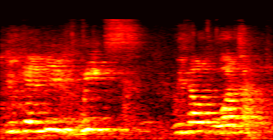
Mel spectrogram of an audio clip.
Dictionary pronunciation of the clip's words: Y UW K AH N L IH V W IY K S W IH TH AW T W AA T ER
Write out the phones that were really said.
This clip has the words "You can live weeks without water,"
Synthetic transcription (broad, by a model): Y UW K AH N L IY V W IY K S W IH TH AW T W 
